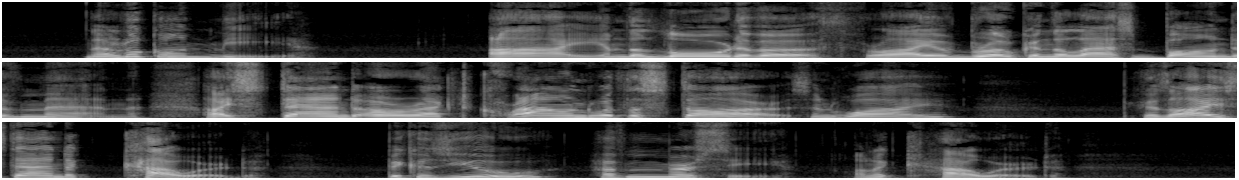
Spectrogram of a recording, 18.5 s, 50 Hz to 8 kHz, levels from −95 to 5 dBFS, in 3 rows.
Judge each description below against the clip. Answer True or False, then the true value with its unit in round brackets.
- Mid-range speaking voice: True (175 Hz)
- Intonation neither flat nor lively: False (7.7 semitones)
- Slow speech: True (130 wpm)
